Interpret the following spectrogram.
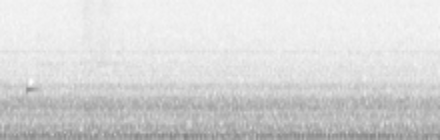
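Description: Steady low hum inside a car cabin, with a faint short blip about a third of a second in.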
